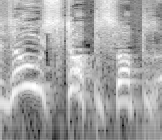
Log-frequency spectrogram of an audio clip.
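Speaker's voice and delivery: high, urgent cry of stop stop; sudden stop. Retold or imitated. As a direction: cut the actor off mid-line. Director halting the take.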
